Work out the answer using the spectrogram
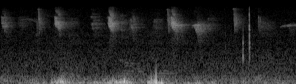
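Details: A violet-capped hummingbird (Goldmania violiceps) gives thin, very high chips, about five in three seconds at an uneven pace, over low rumbling and knocking noise.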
